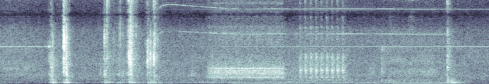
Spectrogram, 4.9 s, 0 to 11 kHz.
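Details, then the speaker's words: Arden 8-port engine after injector cleaning, battery connected and ignition on: clicks then steady low buzz about two seconds as fuel pump primes normally, with fuel heard returning to tank; a fuel leak was found afterward. "i can hear it putting fuel back into i can hear you taking fuel back into tank as well"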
